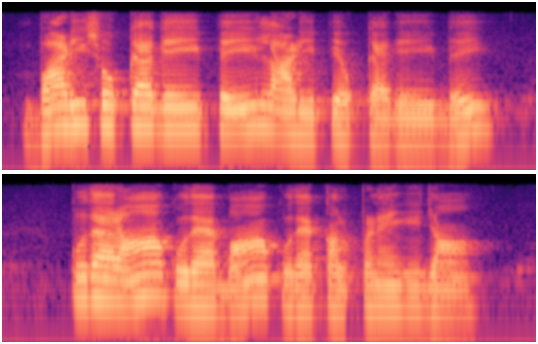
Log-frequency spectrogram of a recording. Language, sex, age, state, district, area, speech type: Dogri, male, 60+, Jammu and Kashmir, Reasi, rural, spontaneous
